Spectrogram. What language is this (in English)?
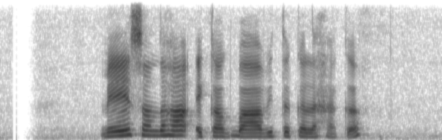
Sinhala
